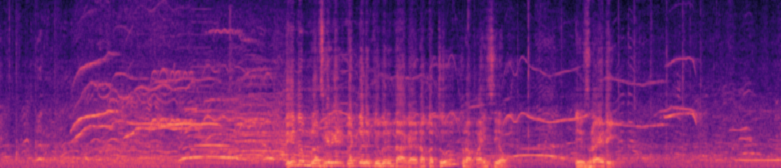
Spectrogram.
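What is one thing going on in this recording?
Spectators whistle loudly and shrilly.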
